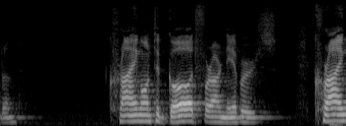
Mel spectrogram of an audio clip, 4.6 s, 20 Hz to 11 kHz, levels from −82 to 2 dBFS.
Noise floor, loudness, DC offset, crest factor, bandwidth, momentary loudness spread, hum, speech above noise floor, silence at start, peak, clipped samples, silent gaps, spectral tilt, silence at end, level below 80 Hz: -76 dBFS; -30 LUFS; under 0.1%; 20 dB; 10 kHz; 22 LU; none; 45 dB; 0 s; -12 dBFS; under 0.1%; none; -6.5 dB/octave; 0 s; -66 dBFS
